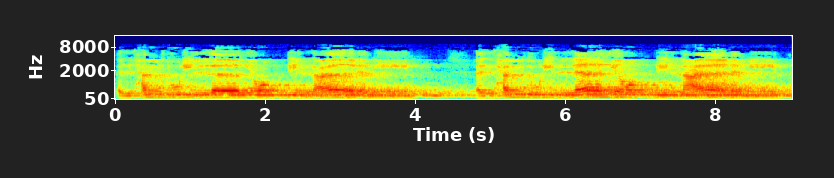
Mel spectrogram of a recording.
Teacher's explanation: العين مرققة فترقق الألف بعدها، اللام مرققة فترقق الألف بعدها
